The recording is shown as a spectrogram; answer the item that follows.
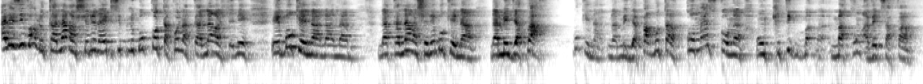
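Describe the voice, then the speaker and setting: Speaking fairly high and animated, a little fast and with hardly any pauses, a Congolese woman from the DRC rants passionately about politics to her online audience. The video host exhorts her followers and repeats phrases emphatically while moving between Lingala and French. The sound is reverberant.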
